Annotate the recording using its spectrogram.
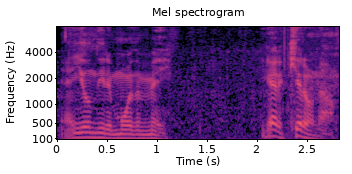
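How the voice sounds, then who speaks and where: A man's voice: fairly low pitch, expressive, fast, darkish tone, a little hiss or hum. An actor playing a cocky, theatrical young soldier among his pals in a cinematic war game. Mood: casual, supportive. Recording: cinematic music behind the voice.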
